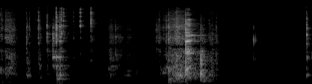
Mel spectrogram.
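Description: Metal utensil scooping food out of a dish as Hawaiian appetizers are served, a few quiet scrapes and clinks in short bursts separated by silence.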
